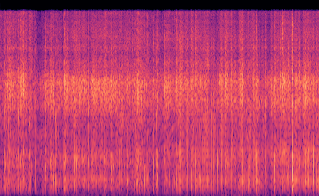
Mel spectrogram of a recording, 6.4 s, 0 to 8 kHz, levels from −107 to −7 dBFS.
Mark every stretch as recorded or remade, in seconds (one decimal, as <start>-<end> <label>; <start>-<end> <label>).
0.0-1.3 recorded; 1.3-2.6 remade; 2.6-3.6 recorded; 3.6-6.4 remade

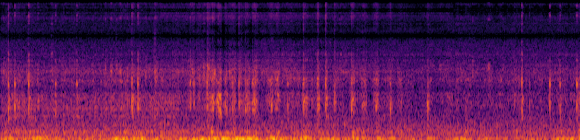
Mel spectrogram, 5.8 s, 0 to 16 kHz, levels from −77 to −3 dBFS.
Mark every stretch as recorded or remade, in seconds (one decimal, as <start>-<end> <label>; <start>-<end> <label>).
0.0-1.6 recorded; 1.6-4.5 remade; 4.5-5.8 recorded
